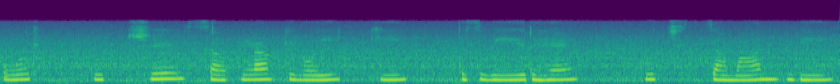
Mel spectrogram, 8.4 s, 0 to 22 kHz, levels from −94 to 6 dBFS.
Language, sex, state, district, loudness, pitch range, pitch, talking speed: Hindi, female, Haryana, Rohtak, -14 LUFS, 225-250 Hz, 235 Hz, 70 wpm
